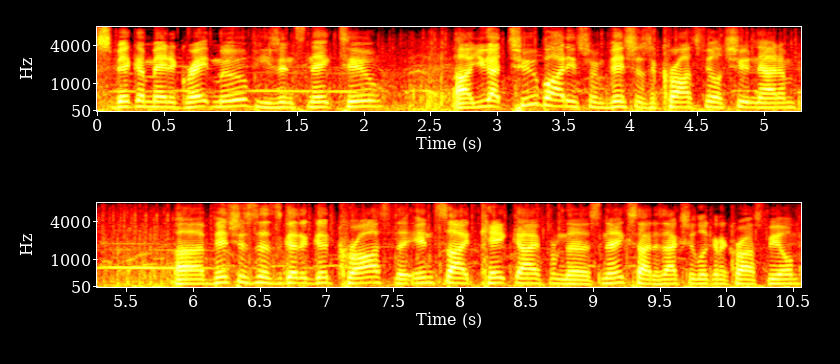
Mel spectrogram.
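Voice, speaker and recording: A man with a high voice talks fairly quickly against noticeable background noise. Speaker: paintball commentator and former player. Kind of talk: live commentary. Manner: stuttering at times; animated.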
